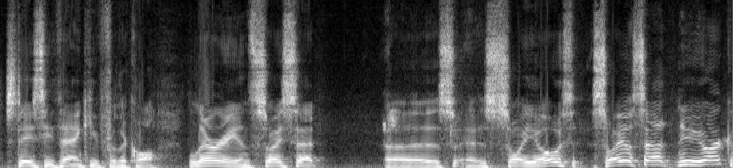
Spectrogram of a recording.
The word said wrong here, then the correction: Syosset: Am I saying that right, Larry? – Close. Syosset. – Syosset.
